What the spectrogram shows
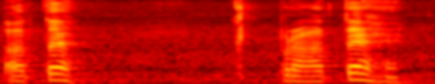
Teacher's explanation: विसर्ग का उच्चारण हल्के है की तरह से हम करते हैं, एक छोटे से झटके के साथ किया जाता है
